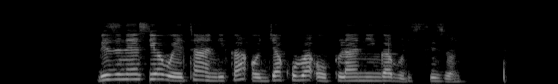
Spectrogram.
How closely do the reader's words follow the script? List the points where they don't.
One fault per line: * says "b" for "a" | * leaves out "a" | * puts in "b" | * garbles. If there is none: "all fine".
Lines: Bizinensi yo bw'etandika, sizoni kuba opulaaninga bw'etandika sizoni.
* says "ojja" for "sizoni"
* says "buli" for "bw'etandika"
